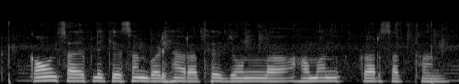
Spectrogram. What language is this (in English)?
Chhattisgarhi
